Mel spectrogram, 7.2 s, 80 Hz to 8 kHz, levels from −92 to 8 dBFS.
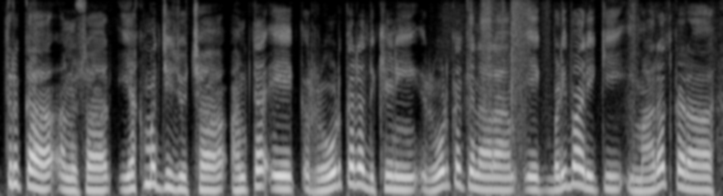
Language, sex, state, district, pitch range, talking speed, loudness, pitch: Hindi, male, Uttarakhand, Uttarkashi, 180-220 Hz, 180 wpm, -15 LUFS, 190 Hz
